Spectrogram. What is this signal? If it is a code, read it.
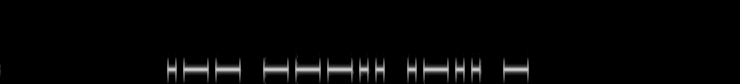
Morse code, heard as a keyed tone, about 15 wpm, 700 Hz. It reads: W8LT
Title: USA Call Signs - 4 Characters - Repeated 3x - 15wpm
